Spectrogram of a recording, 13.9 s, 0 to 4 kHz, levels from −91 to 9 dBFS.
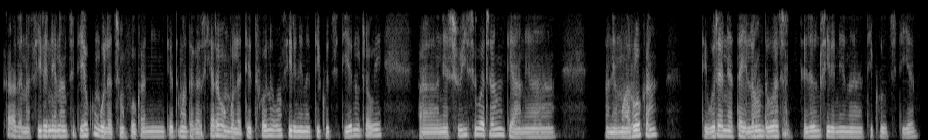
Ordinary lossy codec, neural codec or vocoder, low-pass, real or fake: none; codec, 16 kHz, 16 kbps, FunCodec, trained on Chinese and English, 50 frames a second; 3.6 kHz; fake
